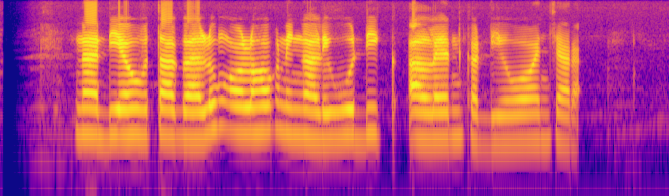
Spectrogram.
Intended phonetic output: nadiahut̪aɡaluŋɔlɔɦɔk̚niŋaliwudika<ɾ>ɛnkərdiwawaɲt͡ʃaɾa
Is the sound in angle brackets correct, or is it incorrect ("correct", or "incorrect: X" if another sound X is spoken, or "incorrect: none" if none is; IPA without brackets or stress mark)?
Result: incorrect: l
